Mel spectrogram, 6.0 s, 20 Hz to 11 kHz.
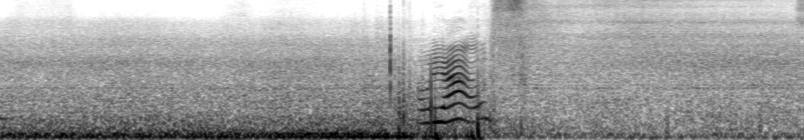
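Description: Class 68 diesel locomotive running through the platform, with a steady low engine rumble that drops away about four seconds in as it passes. A short voice is heard around three seconds in.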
